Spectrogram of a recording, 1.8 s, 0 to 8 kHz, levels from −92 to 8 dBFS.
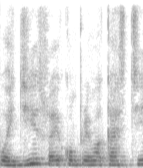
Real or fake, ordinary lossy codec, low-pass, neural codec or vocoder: real; none; none; none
